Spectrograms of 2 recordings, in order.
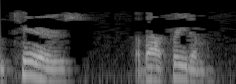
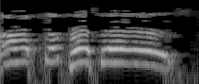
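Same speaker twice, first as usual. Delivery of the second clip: very high, raised shouted yell; 8 dB louder than usual. Describing the newsroom scene from the movies, retelling a yell. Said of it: "he yells".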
